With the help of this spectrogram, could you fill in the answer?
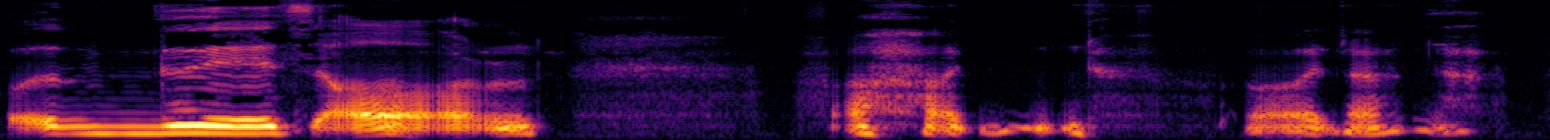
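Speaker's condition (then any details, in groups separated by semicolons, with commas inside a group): Functional neurological disorder; post-vaccine onset, earlier essential tremor; cannot walk properly today; cannot talk properly today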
